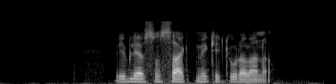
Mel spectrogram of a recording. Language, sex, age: Swedish, male, 21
